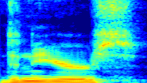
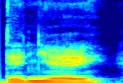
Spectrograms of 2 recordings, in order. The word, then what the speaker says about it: denier: French nine denier um some people are are pronouncing it daers over here in the States but I think the actual I'm probably not saying exactly right but denier um nine a denomination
